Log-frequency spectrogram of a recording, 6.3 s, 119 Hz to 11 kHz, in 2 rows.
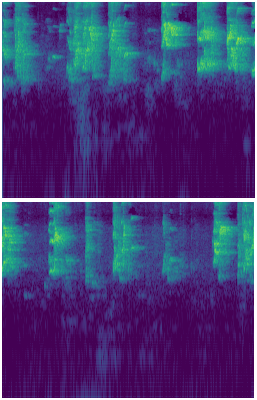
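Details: Lovebirds busy eating corn, recorded 18 December 2022; sharp, rasping high chirps repeated roughly every half second in uneven bursts, each starting loud and fading.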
